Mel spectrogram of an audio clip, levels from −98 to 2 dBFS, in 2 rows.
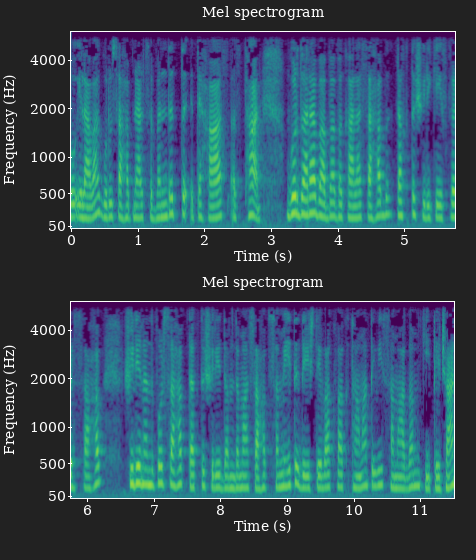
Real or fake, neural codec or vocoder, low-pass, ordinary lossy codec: real; none; 5.4 kHz; none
